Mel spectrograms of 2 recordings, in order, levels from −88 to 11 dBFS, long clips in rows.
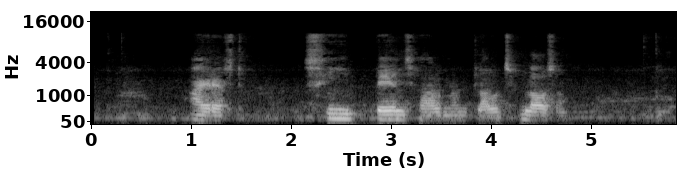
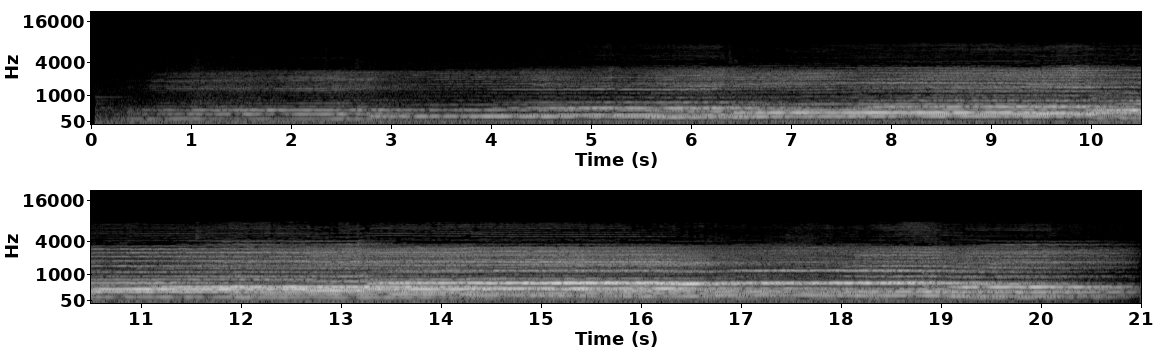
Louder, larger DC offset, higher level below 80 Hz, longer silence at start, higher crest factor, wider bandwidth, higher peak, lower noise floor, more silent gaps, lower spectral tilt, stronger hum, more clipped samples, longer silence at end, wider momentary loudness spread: about the same, -19 LUFS vs -20 LUFS; neither; about the same, -60 dBFS vs -56 dBFS; second, 0.3 s vs 1 s; about the same, 18 dB vs 16 dB; first, 11 kHz vs 7.4 kHz; about the same, -2 dBFS vs -4 dBFS; second, -49 dBFS vs -53 dBFS; neither; about the same, -7 dB/octave vs -7.5 dB/octave; neither; neither; about the same, 0.1 s vs 0.1 s; second, 16 LU vs 23 LU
